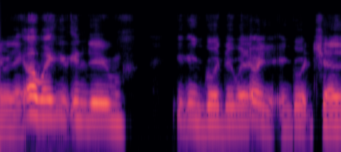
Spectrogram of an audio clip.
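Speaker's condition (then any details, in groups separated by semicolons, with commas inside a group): Cerebral palsy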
